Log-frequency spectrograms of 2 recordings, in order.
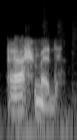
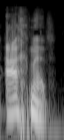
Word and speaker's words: Ahmed: It's A-H-M-E-D. – But you pronounce it Ahmed. – Ahmed. It's with an eh.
